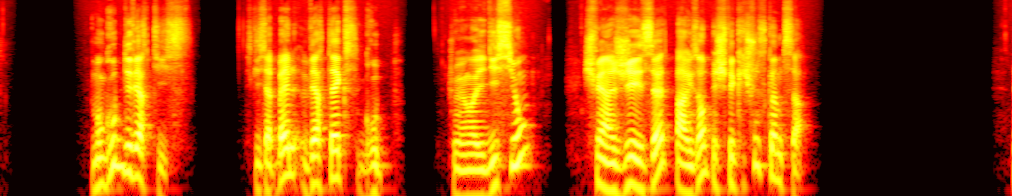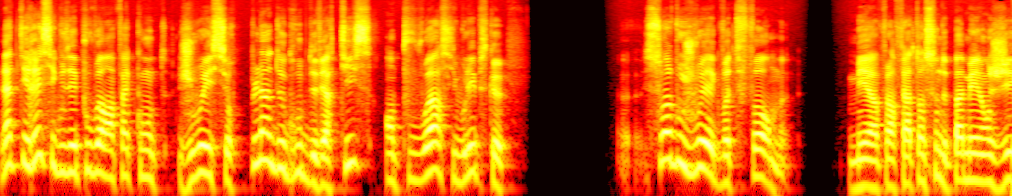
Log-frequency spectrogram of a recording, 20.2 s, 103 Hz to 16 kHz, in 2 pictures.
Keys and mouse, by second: 0.3-4.4 middle drag, 4.4 Tab, 5.7 g, 8.5 click, 9.3 Tab.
